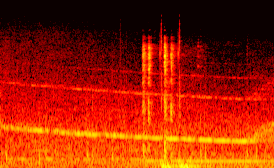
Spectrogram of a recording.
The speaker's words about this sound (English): Ah, Los Santos police car.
